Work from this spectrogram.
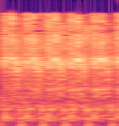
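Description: Old Japanese generator and welder engine running, a steady close mechanical chug with a fast regular pulse, loud and alone.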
